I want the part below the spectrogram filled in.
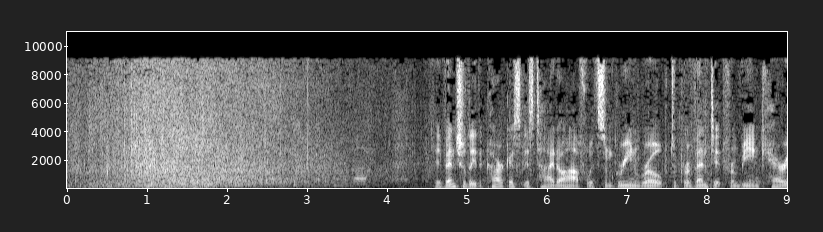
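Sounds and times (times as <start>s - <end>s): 
ocean surf crashing against rocks: 0.0s - 4.5s
speech: 4.6s - 8.9s.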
